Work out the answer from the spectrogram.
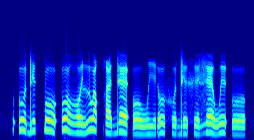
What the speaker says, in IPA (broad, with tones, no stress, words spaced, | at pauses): ʔʊ˧˩dɪ˧˩k͡po˧˩ ʔo˧˩ʁʷi˩lu˧˩ qi˩dɛ˧˩ ʔo˩wi˩ ɾʊ˧˩ xʊ˩dɪ˩xɪ˩zɛ˧˩ wɪ˧˩ ʔʊ˩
